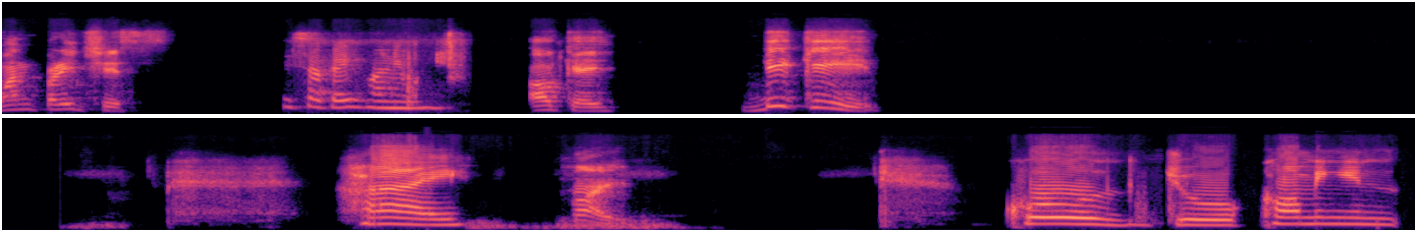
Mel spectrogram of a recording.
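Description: A man speaks with animation over an online call, with pauses.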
